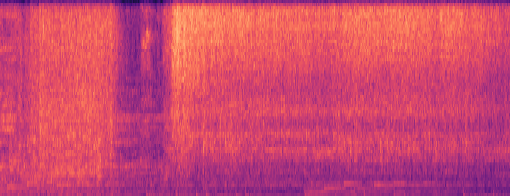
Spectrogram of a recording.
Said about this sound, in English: do you feel cleaner now, or do you feel like you're covered in all those microbes that came out of the shower head there? No, I do feel clean, and I am not bothered by what is coming out of the shower head.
